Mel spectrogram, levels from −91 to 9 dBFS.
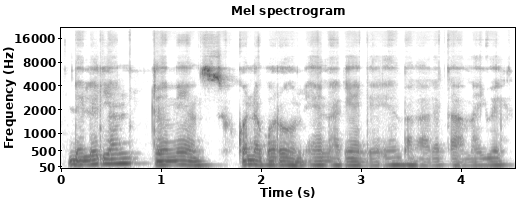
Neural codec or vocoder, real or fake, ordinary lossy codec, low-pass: codec, 44.1 kHz, 7.8 kbps, DAC; fake; none; none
